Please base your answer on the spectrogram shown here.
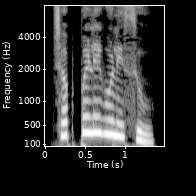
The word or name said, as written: ಚಪ್ಪಳೆಗೊಳಿಸು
